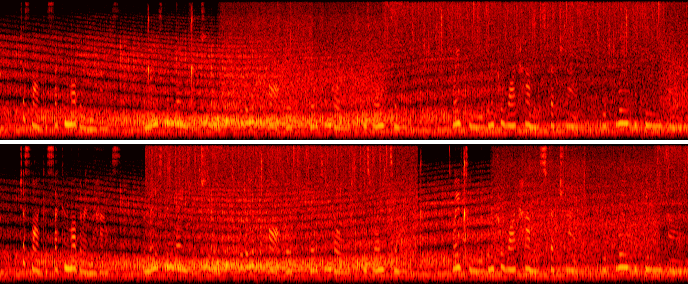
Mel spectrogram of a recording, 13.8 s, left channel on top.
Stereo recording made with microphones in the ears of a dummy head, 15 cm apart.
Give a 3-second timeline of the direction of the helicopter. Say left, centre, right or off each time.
left, centre, right, right, right.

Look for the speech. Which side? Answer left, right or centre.
right.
